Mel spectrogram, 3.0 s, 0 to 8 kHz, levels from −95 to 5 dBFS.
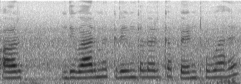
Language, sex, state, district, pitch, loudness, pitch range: Hindi, female, Uttar Pradesh, Lucknow, 235 Hz, -17 LUFS, 225-250 Hz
